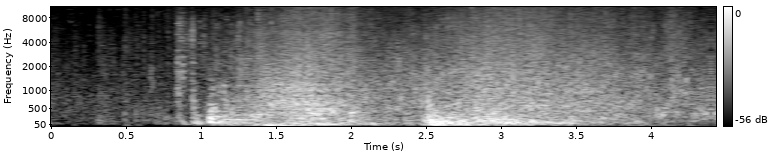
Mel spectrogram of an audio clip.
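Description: A wooden boat splashes heavily as it is pushed into the water.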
